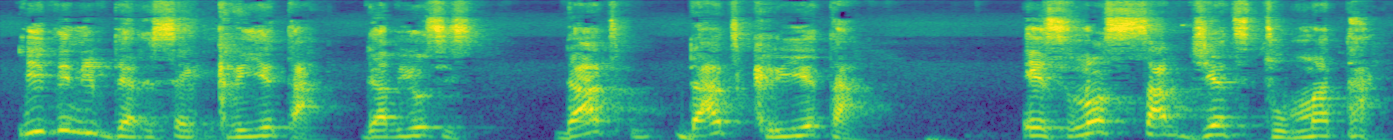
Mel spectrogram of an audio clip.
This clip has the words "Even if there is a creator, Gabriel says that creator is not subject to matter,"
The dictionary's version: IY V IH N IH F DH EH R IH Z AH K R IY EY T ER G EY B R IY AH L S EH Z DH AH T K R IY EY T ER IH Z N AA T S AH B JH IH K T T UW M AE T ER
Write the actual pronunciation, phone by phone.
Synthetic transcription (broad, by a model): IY V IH N IH F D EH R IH S AH K R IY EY T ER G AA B IY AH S S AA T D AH T K R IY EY T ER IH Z N AA T S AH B JH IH K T T UW M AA T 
